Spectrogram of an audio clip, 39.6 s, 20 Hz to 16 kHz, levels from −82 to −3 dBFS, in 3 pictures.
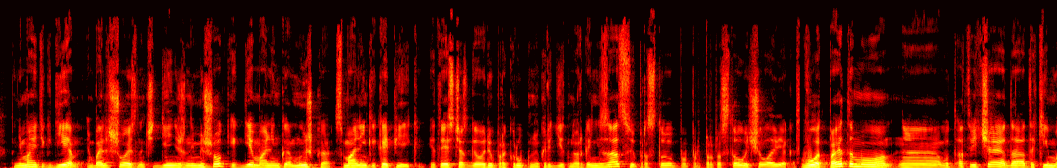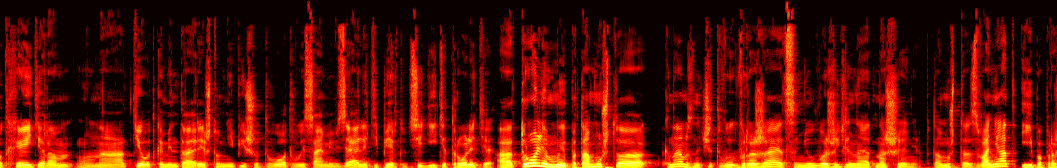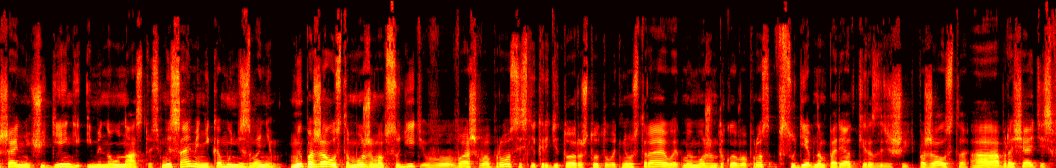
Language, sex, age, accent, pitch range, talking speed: Russian, male, 20-39, native, 135-170 Hz, 150 wpm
